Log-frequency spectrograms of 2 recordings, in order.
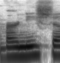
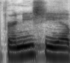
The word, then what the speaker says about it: Vernishia: my name wrong so the correct is vernicia it's not vernisha or whatever else it's vernishia but you can call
